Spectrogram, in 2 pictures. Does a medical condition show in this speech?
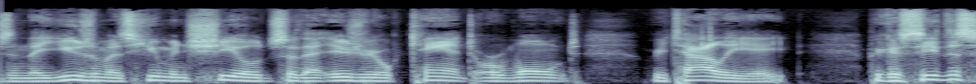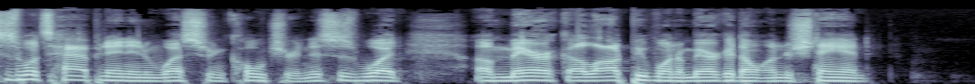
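No.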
